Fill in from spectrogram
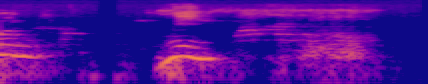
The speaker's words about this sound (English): I heard the cat. he wanted to go outside.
